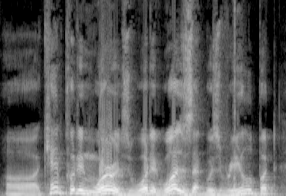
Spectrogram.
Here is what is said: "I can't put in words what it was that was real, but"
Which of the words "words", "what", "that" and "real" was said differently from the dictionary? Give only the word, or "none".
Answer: none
